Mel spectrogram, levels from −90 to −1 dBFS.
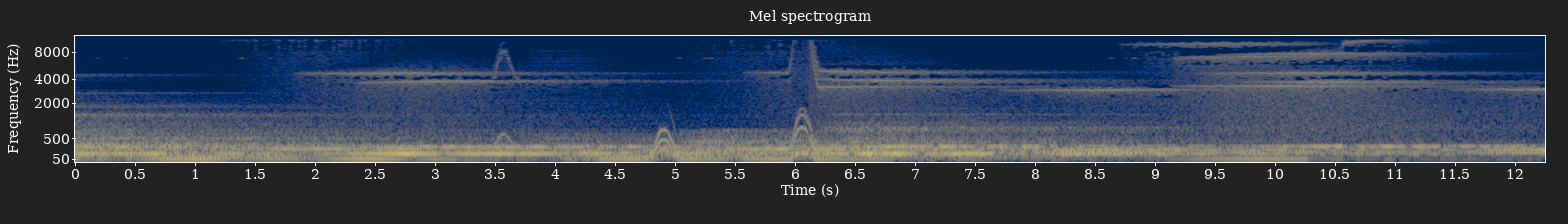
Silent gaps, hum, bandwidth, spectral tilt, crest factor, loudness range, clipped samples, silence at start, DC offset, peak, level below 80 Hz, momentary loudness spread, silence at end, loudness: none; none; 11.5 kHz; -6 dB/octave; 14 dB; 3 LU; under 0.1%; 0 s; under 0.1%; -18 dBFS; -42 dBFS; 7 LU; 0 s; -32 LUFS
